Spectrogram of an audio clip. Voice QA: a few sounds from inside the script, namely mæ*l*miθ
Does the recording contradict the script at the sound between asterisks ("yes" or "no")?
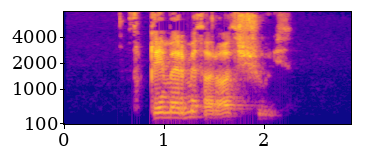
yes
